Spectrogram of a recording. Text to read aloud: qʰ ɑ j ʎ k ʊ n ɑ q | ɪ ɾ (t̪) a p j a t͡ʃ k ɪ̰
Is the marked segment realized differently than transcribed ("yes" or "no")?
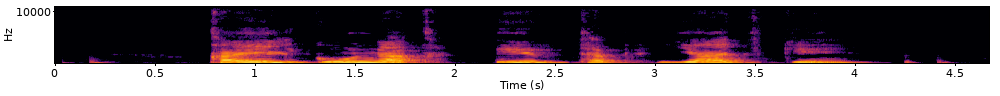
yes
